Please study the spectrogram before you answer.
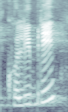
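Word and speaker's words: colibrí: Então, temos destacados aqui a palavra rocío e colibri, a sílaba tônica aqui está destacada, cio e bri, e aqui no segundo, em los harapos, suele haver mais história que em las etiquetas, né?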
